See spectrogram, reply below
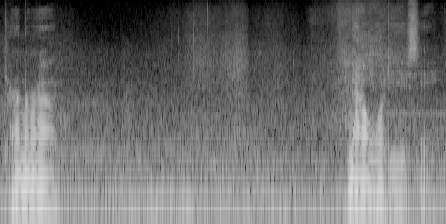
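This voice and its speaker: An actor playing Death as a calm, gentle man in a radio drama, measured, soft-spoken and quietly insistent. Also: lowish voice, soft background music, lightly acted. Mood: quietly commanding. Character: calm, gentle, persuasive Death in a man's form. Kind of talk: dramatic radio play acting.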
